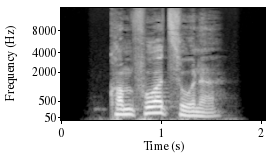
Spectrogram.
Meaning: comfort zone
- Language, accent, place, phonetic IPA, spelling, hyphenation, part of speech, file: German, Germany, Berlin, [kɔmˈfoːɐ̯ˌt͡soːnə], Komfortzone, Kom‧fort‧zo‧ne, noun, De-Komfortzone.ogg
